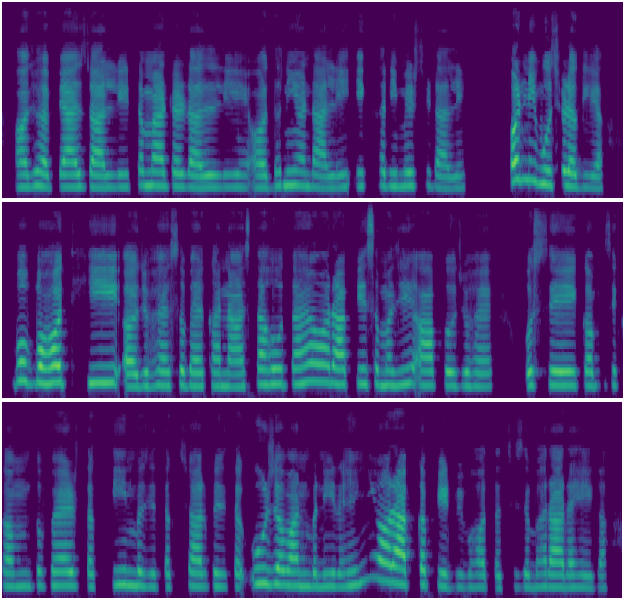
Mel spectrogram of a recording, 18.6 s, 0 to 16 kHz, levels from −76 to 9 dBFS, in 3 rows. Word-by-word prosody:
अ, 230 0 0
जो 250 +2 -2
है 235 - +3
प्याज़ 230 0 0
डाल 225 -2 +2
ली, 230 +1 -6
टमाटर 250 -2 0
डाल 220 -2 0
ली 225 0 -4
और 220 0 -3
धनिया 260 0 -1
डाल 215 -1 -2
ली, 225 +2 -7
एक 245 0 -7
हरी 245 -1 -4
मिर्ची 250 +1 -4
डाली 215 -1 -7 0.5
और 360 - +9
नींबू 325 -7 +1
छिड़क 255 -3 +1
लिया। 215 -1 -7 0.3
वो 345 0 +4
बहुत 310 +1 +7 0.2
ही 310 0 +4
अ, 235 -1 +3
जो 250 +2 -2
है 255 +1 -1
सुबह 255 -1 0
का 250 -1 -2
नाश्ता 240 +3 -1
होता 285 0 +1
है 315 +2 +2
और 325 -1 +3
आप 280 -1 +5
ये 285 0 -1
समझिए, 270 0 -2
आप 260 -2 0
जो 250 0 -2
है 240 0 -5 0.4
उससे 260 0 +3
कम 255 -1 -2
से 265 - -9
कम 245 -1 -4
दोपहर 255 0 -1
तक, 235 -1 -5 0.2
3:00 270 -1 -1
बजे 240 -2 -2
तक, 235 0 -10
4:00 240 0 -1
बजे 240 0 -5
तक 235 - -4 0.2
ऊर्जावान 270 -4 +3
बनी 240 0 -3
रहेंगी 270 +11 -5
और 325 -2 +7
आपका 280 -1 +6
पेट 245 -4 -3
भी 230 0 -13
बहुत 225 0 -7
अच्छे 220 +2 -12
से 230 0 -6
भरा 230 0 0
रहेगा। 220 -1 -7
250 Hz, 205 wpm, -23 LUFS, 230-270 Hz, 0.5 s, और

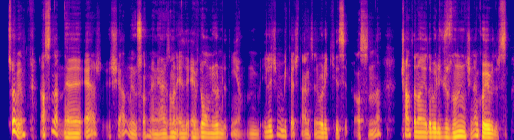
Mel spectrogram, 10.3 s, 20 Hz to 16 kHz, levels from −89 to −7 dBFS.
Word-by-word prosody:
Tabii, 265 -5 +5 0.4
aslında, 245 -9 -1
eee, 105 -1 +2
eğer - - -3 0.2
şey - - -7
almıyorsan, 90 +3 0
hani, 95 -10 -6
her 100 +2 -2
zaman 110 +2 -2
el 100 +1 -3
evde 105 +1 -4
olmuyorum 105 -1 0
dedin - - -15
ya, - - -10
ımm, 95 -1 -9
ilacın 135 +4 -4
birkaç 130 - -7
tanesini 95 +5 -8
böyle 110 -1 +1
kesip 105 -1 -3
aslında - - -7 0.4
çantana 125 -6 +2
ya 115 0 +1
da, 115 - +5
böyle, 115 -1 +5
cüzdanın 110 +4 +4
içine 150 +5 -2
koyabilirsin. 105 - +5
110 Hz, 165 wpm, -20 LUFS, 100-125 Hz, 0.4 s, Tabii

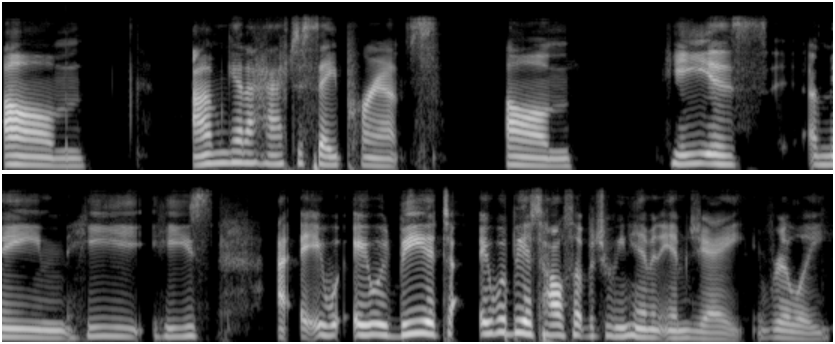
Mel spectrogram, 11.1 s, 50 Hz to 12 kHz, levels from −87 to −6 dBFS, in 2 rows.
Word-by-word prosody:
Um, 160 -4 +5 0.7
I'm 190 +5 +3
gonna 210 -1 0
have 185 -2 -3
to 195 - -5
say 175 -4 0
Prince. 150 -3 -2 0.5
Um, 150 -4 +2 0.6
he 190 0 +2
is, 175 -2 -1 0.3
I 175 - -3
mean, 160 -4 -1
he 175 +2 -8
he's, 175 +2 -7 0.4
uh, - - +5
it 200 - +2
would 200 - -4
it 200 - +5
would 200 -4 +1
be 230 +2 +8
a 220 - +1
t - - -1 0.2
it 225 - +2
would 260 +1 0
be 245 - +6
a - - +3
toss-up 205 -2 +2
between 180 0 -5
him 165 -4 0
and - - -3 0.2
MJ 125 -6 -3
really, 135 -5 -6
175 Hz, 175 wpm, -27 LUFS, 155-195 Hz, 0.7 s, be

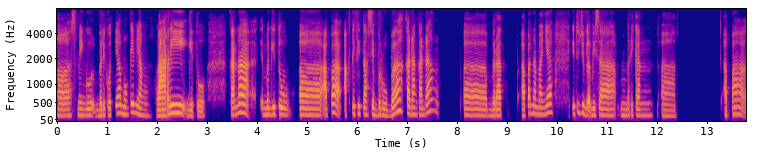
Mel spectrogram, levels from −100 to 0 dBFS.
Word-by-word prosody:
eee, 160 0 0
seminggu 165 -1 -3
berikutnya 175 +7 -1
mungkin 200 +4 -1
yang 160 -5 -3 0.2
lari 210 +9 +7
gitu, 140 -3 -4 0.5
karena 225 +6 +5 0.3
begitu, 185 0 0 0.2
eee, 170 -1 +2
apa, 230 +8 +3
aktivitasnya 195 -2 -1
berubah, 175 - +2
kadang-kadang, 205 +8 +1 0.5
eee, 165 -2 -2
berat 160 0 +1 0.4
apa 215 +7 +1
namanya, 205 +3 -2 0.3
itu 200 +4 -4
juga 220 -4 +2
bisa 165 -1 -1
memberikan, 160 0 -6 0.2
eee, 150 -1 -7 1.0
apa, 190 0 -3
175 Hz, 105 wpm, -26 LUFS, 160-200 Hz, 1.0 s, lari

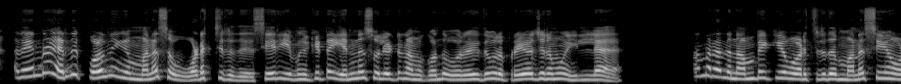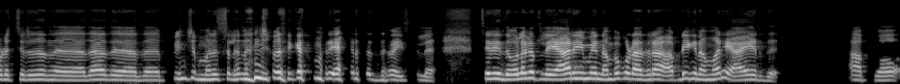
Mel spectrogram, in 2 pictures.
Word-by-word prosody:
அது 320 - -7
என்னாயிருது 350 +3 0
குழந்தைங்க 320 -1 +1
மனச 320 +7 -1 0.3
உடைச்சுருது. 220 -7 -3 0.2
"சரி, 265 +1 -1
இவங்க 235 0 -3
கிட்ட 295 +3 0
என்ன 275 +5 -1
சொல்லிட்டு, 255 -1 -1
நமக்கு 220 -2 -4
வந்து 240 +1 -1
ஒரு 220 - -1
இது, 250 +3 -3
ஒரு 240 - +1
ப்ரயோஜனமும் 250 +1 +1
இல்ல." 215 +1 -6 1.0
அந்த 380 - -10
மாரி 370 -3 +1
அந்த 285 -2 -1
நம்பிக்கயும் 275 0 -1
உடைச்சுருது, 240 0 0
மனசையும் 260 +3 -1
உடைச்சுருது. 225 0 -3
அந்த 210 -1 -2 0.3
அதாவது 220 0 0 0.2
அந்த 195 +1 -5 0.2
பிஞ்சு 270 0 -3
மனசுல 235 +1 -2
நஞ்ச 300 +1 +5
வதைக்கிற 290 +1 +3
மாரி 255 -1 +1
ஆயிருது 260 -2 -8
அந்த 200 +2 -8
வயசுல. 195 -3 -7 0.5
"சரி, 260 0 +4
இந்த 230 0 +2
உலகத்துல 255 -4 +4
யாரையுமே 265 +1 +5
நம்பக்கூடாதுரா" 235 -2 +3
அப்டிங்ற 245 +1 0
மாரி 270 +2 +2
ஆயிருது. 215 -3 -1 0.9
அப்போ 195 -1 -8
250 Hz, 145 wpm, -20 LUFS, 225-275 Hz, 1.0 s, நஞ்ச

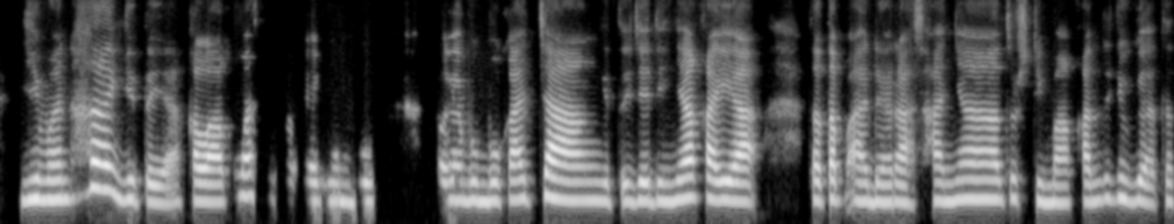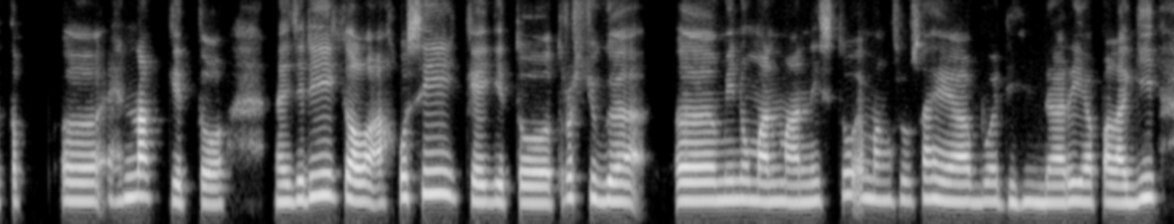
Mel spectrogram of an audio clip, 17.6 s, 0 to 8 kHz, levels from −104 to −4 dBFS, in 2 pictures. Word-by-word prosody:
gimana 225 +10 +4
gitu 220 -2 -2
ya. 190 +1 -3
Kalau 205 -1 +6
aku 195 - -21
masih 260 -3 -1
pakai 210 -1 -7
bumbu 205 0 -4 0.5
pakai 215 0 -2
bumbu 210 0 +1
kacang 220 -1 +4
gitu, 200 0 -6
jadinya 210 +4 +2
kayak 215 -4 +4 0.4
tetap 220 +1 +1
ada 200 -1 -1 0.2
rasanya, 225 +4 0
terus 230 -1 -8
dimakan 195 +1 -3
tuh 230 - -7
juga 215 -5 -2
tetap, 205 +2 -9 0.3
eee, 210 0 0 0.2
enak 260 +1 +3
gitu. 185 -2 -3 0.4
Nah 200 - 0
jadi 255 +5 +1
kalau 215 -3 +6
aku 250 +7 -1
sih 285 0 -1
kayak 200 -2 -1 0.2
gitu. 185 -1 0
Terus 245 0 -4
juga 210 -2 +1 0.4
eee, 210 0 +4
minuman 220 -2 0
manis 200 +1 -3
tuh 275 0 -3
emang 220 -2 -4
susah 220 +2 -5
ya 210 -2 +1
buat 205 +1 -5
dihindari, 195 +1 -2
apalagi, 195 +4 0
210 Hz, 150 wpm, -21 LUFS, 200-225 Hz, 0.5 s, Kalau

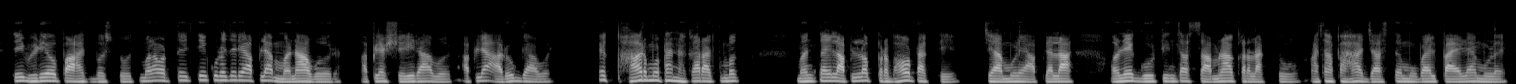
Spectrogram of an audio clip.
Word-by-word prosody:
ते 165 - +2
व्हिडिओ 160 +2 +3
पाहत 135 -2 +4
बसतो. 130 -1 -5
मला 155 +3 -1
वाटतं 180 +2 -2
ते 200 - +1
कुठेतरी 195 -1 0
आपल्या 180 0 0
मनावर, 130 -3 +2 0.2
आपल्या 135 +4 -1
शरीरावर, 135 -2 -1
आपल्या 160 +7 -1
आरोग्यावर 130 -1 -1 0.5
एक 205 - -1
फार 195 - +3
मोठा 190 -2 +1
नकारात्मक 150 +1 +1 0.6
म्हणता 145 +3 +1
येईल, 165 0 +2
आपल्याला 160 +5 +3
प्रभाव 145 +5 +2
टाकते, 125 -4 -3 0.3
ज्यामुळे 130 0 +2
आपल्याला 130 +2 +3 0.5
अनेक 155 +4 +4
गोष्टींचा 140 +1 0
सामना 135 +1 +2
करावा 130 -1 0
लागतो. 120 +1 -4
आता 130 +3 0
पहा, 135 +1 +1
जास्त 125 +2 -2
मोबाईल 130 -1 +1
पाळल्यामुळे 125 0 +1
135 Hz, 140 wpm, -24 LUFS, 130-150 Hz, 0.6 s, पाहत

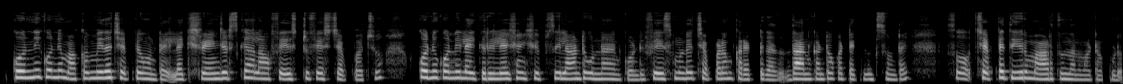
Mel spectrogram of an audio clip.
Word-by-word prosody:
కొన్ని 315 +1 +6
కొన్ని 325 -1 +2
మొఖం 265 +3 -1
మీదే 300 +1 +7
చెప్పేవుంటాయి. 255 -6 -1
లైక్ 240 -1 -2
స్ట్రేంజర్స్‌కే 275 +4 +1
అలా 270 -2 0 0.2
ఫేస్ 245 -1 +1
టు - - -2
ఫేస్ 260 -2 -1
చెప్పొచ్చు. 220 +3 -6 0.4
కొన్ని 310 -1 +6
కొన్ని 300 -1 +3
లైక్ 265 -1 +1
రిలేషన్‌షిప్స్ 265 +1 0
ఇలాంటివున్నాయనుకోండి 250 -4 -1
ఫేస్ 255 -1 +3
మీదే 275 0 0
చెప్పడం 260 +1 -2
కరెక్ట్ 235 0 -3
కాదు. 210 - -6
దానికంటూ 250 +1 +4
ఒక 260 - -5
టెక్నిక్స్ 235 +3 -7
ఉంటాయి. 235 +5 -8 0.4
సో, 280 - -4 0.2
చెప్పే 290 +2 +4
తీరు 290 0 +2
మారుతుందనమాటప్పుడు, 230 -4 -3
260 Hz, 160 wpm, -24 LUFS, 240-280 Hz, 0.4 s, మీదే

